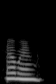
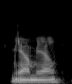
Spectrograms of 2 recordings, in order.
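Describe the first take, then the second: First: High cat meow. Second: Said in the usual way. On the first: Real, not acted. Meowing at the cat.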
